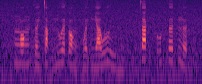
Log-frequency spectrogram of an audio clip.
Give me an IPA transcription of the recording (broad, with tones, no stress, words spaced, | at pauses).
ŋɔ˧ŋkə˨˦jt̪a̰˧˨m ɲu˧ə̯ɗɔ˧˩ŋhwə̰˧˨jɲa˨˦w lɨ̤˨˩ŋ | t̪a˦˥k̚hṵ˧˥ həː˦˥t̚ŋə˨˩t̚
